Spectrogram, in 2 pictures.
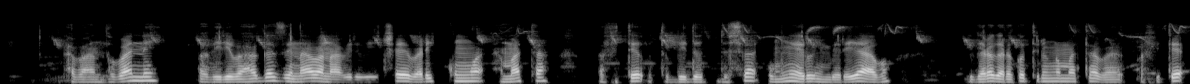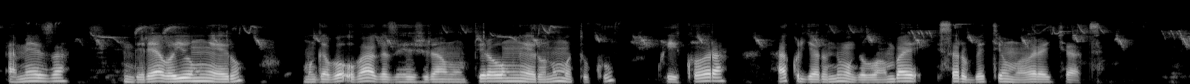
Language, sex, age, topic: Kinyarwanda, male, 18-24, finance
